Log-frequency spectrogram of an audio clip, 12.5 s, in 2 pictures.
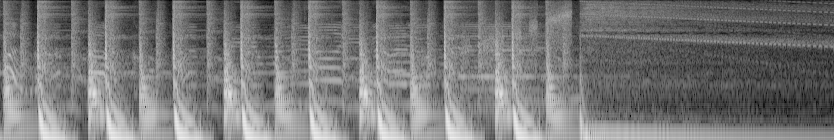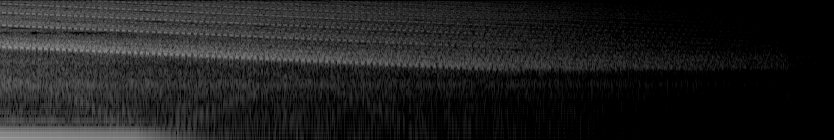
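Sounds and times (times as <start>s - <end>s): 
Haryanvi DJ remix music: 0.0s - 5.8s.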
